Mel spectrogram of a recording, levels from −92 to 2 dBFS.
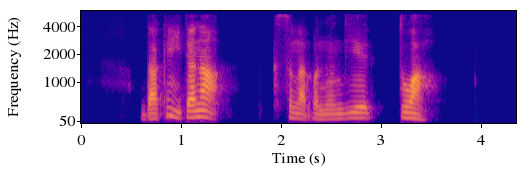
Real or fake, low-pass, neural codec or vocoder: fake; 5.4 kHz; codec, 16 kHz in and 24 kHz out, 0.9 kbps, LongCat-Audio-Codec, fine tuned four codebook decoder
